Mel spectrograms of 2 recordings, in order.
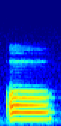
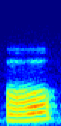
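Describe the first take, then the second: First: The pitch stays high and level. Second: The pitch rises from middle to high.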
